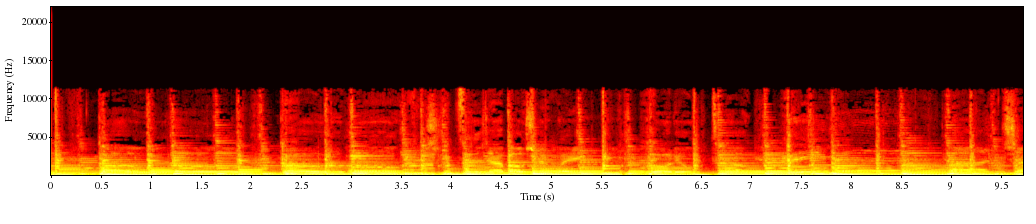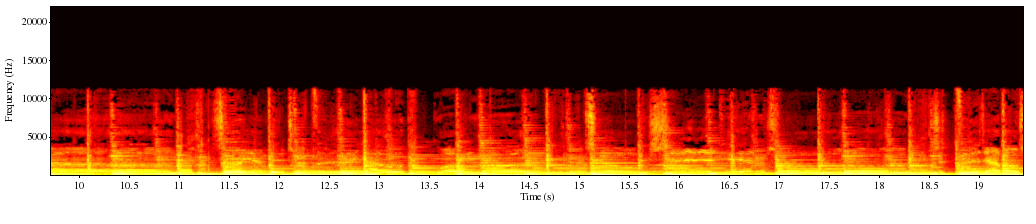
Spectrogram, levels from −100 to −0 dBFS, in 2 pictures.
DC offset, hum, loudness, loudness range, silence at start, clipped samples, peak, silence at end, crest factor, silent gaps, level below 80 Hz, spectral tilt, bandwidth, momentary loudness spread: under 0.1%; none; -17 LUFS; 1 LU; 0 s; under 0.1%; -4 dBFS; 0 s; 12 dB; none; -38 dBFS; -8 dB/octave; 11 kHz; 5 LU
